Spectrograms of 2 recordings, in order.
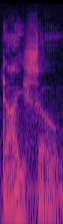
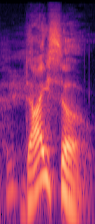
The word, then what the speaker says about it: Daiso: I I can see that we go there for the Japanese dollar store, Daiso.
